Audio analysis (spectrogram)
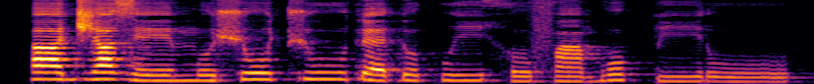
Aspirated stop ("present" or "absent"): absent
